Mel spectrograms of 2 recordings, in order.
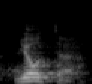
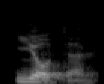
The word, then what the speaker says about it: iota: And I was telling some people that I've heard multiple kind of modern Greek pronunciations. It probably depends on where you are in Greece, kind of like how do you pronounce American English? Well, it kind of depends on where you are in America. But this could have more of a Y sound or more of a,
